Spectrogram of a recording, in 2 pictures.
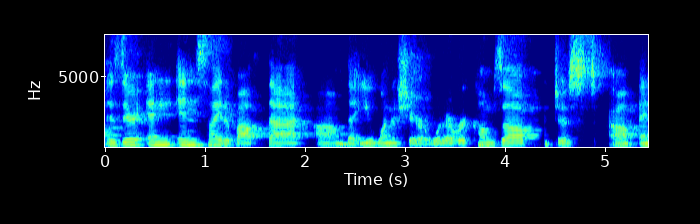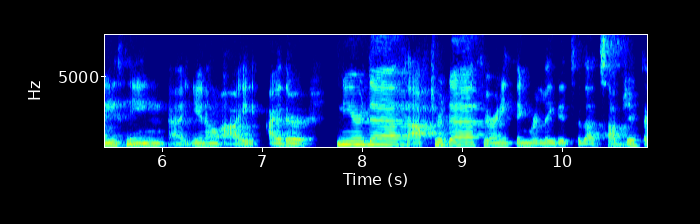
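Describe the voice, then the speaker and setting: A woman hosting a podcast interview, chatty and enthusiastic, with lots of easy fillers. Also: sits low. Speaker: podcast host. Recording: echoey room.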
